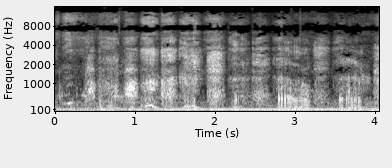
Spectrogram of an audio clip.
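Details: A litter of French Bulldog puppies at Rosebull Kennel romps in a sunny green yard on December 1; short yips and growly bursts come in quick succession, about four a second, over a steady low hum.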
